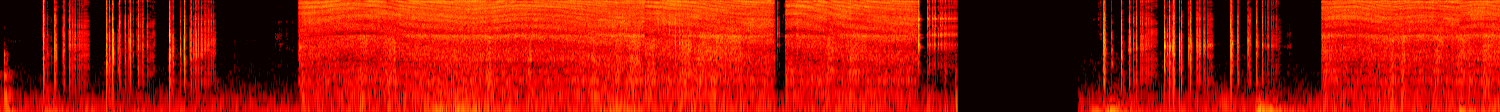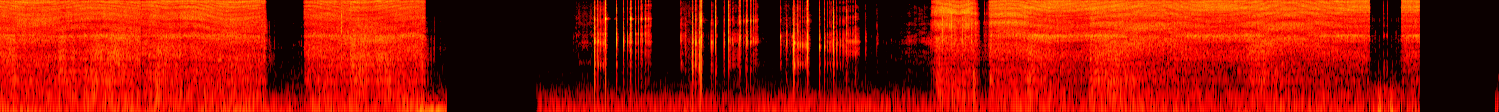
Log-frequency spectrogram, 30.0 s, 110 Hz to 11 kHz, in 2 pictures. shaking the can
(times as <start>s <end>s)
0.4s 2.2s, 3.0s 9.6s, 11.2s 17.6s, 20.9s 23.6s, 24.3s 29.2s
